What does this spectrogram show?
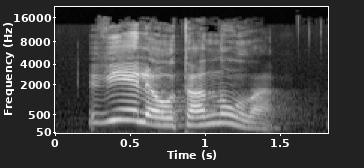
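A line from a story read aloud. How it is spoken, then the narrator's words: Exclaiming. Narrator (Russian): воскликнул он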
